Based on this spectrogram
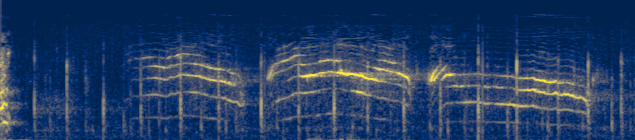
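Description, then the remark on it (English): A big cat on packing boxes yowls in three long, wavering caterwauls, each rising and falling in pitch, fairly loud, with brief knocks and clicks in the pauses between cries. “There it is upon those packing boxes. Wait. Maybe this time I can catch it. Great Scott, what a big cat.”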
